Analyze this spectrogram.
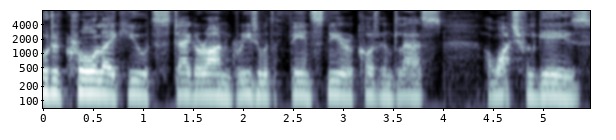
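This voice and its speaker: A man with an Irish accent, somewhat breathy, at a medium pitch, fairly slow, in a flat monotone. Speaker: poet. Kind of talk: poetry reading.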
